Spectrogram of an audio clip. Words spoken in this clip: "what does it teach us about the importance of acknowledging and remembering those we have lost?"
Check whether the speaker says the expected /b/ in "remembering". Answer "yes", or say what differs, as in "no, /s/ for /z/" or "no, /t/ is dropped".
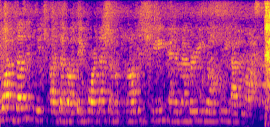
yes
